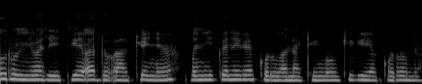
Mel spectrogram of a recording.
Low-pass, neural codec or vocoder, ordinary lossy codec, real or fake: none; codec, 24 kHz, 1.5 kbps, HILCodec; none; fake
